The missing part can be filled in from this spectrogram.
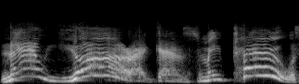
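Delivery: put-on cranky old woman voice, high drawn-out shout. Reading Grandmother speaking to her daughter, shouting. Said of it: "shouted Grandmother".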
